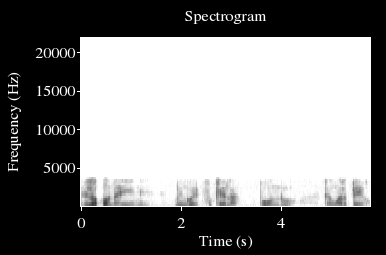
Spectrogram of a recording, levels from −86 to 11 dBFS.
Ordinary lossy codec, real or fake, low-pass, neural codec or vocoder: Opus, 32 kbps; fake; 3.6 kHz; codec, 24 kHz, 3.1 kbps, DualCodec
